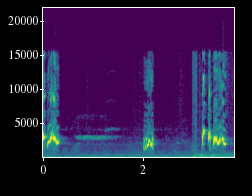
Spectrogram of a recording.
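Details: Caged Red-whiskered bulbul showing liveliness: three short bright warbled phrases around the upper-middle range, each a quick run of rising-falling notes, with a faint steady whistle tone between the first two.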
